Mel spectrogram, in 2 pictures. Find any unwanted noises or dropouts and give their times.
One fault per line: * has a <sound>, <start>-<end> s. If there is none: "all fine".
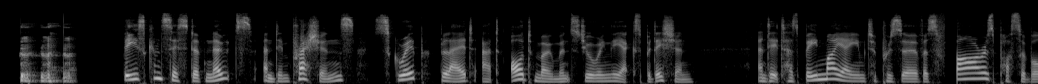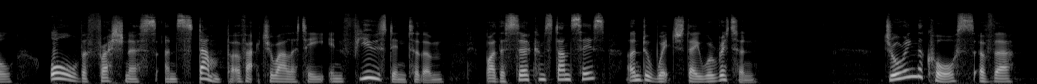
* has a laugh, 0.2-0.8 s
* has a dropout, 9.5-9.6 s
